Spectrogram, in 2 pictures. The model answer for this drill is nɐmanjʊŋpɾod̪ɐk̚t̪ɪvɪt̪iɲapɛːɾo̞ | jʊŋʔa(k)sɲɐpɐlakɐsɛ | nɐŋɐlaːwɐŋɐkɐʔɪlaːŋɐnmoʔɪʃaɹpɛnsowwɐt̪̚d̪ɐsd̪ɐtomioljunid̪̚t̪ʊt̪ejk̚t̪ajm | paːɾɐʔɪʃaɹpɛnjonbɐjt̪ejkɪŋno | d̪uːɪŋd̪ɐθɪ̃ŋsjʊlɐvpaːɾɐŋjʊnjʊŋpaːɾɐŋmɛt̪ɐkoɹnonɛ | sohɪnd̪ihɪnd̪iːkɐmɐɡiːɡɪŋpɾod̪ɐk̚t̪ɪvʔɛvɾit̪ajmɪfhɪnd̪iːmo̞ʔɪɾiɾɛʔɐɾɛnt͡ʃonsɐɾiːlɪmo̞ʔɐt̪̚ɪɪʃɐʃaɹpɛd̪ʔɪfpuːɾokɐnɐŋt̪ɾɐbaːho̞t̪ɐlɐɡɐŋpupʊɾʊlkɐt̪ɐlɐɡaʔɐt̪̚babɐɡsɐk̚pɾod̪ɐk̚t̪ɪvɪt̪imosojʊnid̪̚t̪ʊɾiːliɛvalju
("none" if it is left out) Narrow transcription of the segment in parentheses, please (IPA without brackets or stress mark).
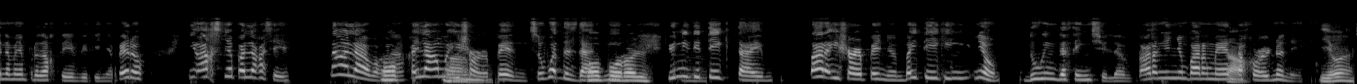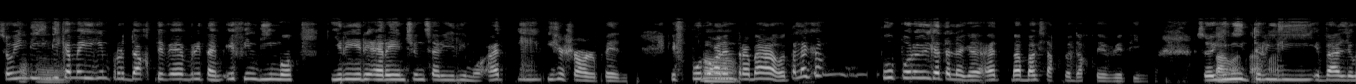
k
